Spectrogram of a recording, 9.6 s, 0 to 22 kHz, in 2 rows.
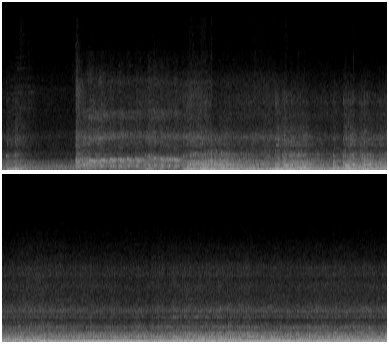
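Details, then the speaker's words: Nissan RD28 diesel after injection pump swap and 11mm upgrade, timing advanced slightly due to hard starting; brief cranking, fires and settles into steady even idle clatter, no harsh knock; healthy start. "I thought it was a bit too knocky, but looking back on videos it just sounds fine."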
